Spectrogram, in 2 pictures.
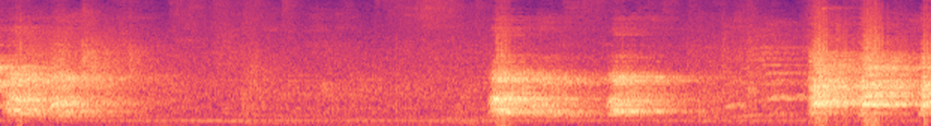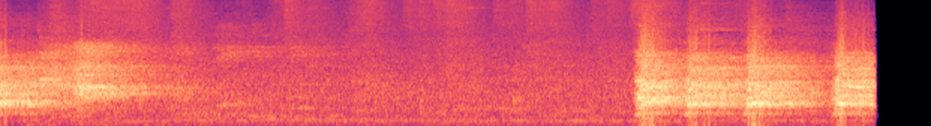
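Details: Dogs barking in a lot; loud, echoing barks in clusters with quieter gaps between, over a steady low hum, ending abruptly.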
